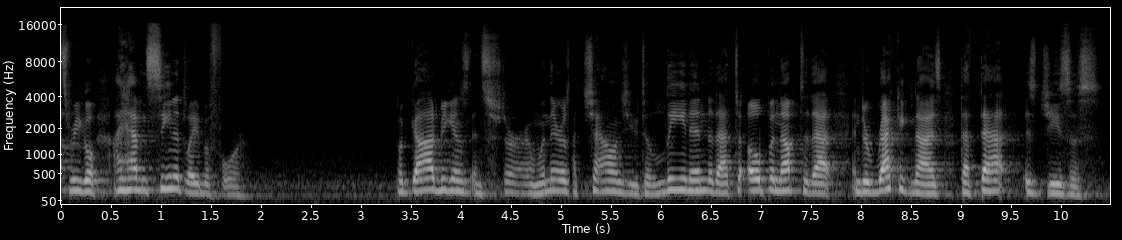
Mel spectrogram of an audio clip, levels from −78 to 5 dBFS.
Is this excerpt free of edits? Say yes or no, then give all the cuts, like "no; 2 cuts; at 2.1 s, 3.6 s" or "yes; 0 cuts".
no; 3 cuts; at 1.2 s, 4.1 s, 5.1 s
